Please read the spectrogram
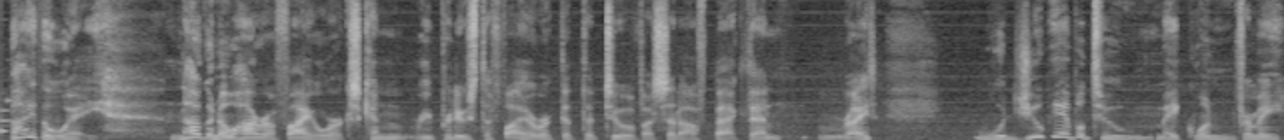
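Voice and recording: A man's put-on character voice, fairly high in pitch and slightly mellow in tone, with very wide pitch swings, vocal fry and a moderate pace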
